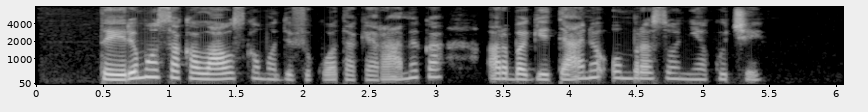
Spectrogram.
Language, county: Lithuanian, Kaunas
